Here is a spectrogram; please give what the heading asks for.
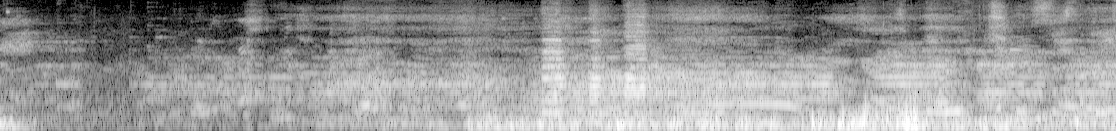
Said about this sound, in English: Lot of honking.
